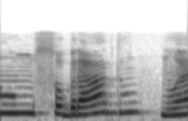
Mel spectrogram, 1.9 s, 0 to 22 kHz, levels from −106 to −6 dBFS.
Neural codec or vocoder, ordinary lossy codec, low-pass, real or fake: none; none; 7.2 kHz; real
